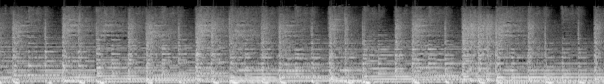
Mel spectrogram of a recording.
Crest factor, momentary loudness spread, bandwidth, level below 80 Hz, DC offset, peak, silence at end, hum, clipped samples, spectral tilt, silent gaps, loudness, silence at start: 8 dB; 3 LU; 17 kHz; -18 dBFS; under 0.1%; 0 dBFS; 0 s; none; 0.8%; -4.5 dB/octave; none; -9 LUFS; 0 s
